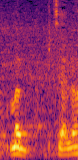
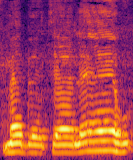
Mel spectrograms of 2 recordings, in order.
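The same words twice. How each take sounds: First: ما ابتلاه run together with no break after ما; wrong joined reading. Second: ما ابتلاه said carefully and slowly; correct reading. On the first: (قراءة خاطئة) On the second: (القراءة الصحيحة) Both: Shown as a demonstration. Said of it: "هذا خطأ".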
